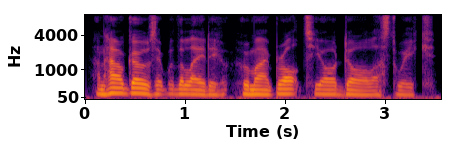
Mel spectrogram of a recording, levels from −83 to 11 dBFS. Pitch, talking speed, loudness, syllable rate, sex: 120 Hz, 255 wpm, -19 LUFS, 4.7 syllables/s, male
